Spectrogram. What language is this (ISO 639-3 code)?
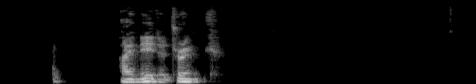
eng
